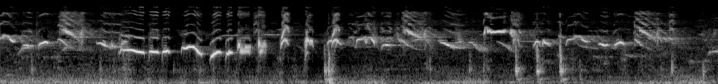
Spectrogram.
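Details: Energetic white-rumped shama song meant to prompt a lazy, silent bird to start singing: bright whistled phrases mixed with high squeaky trills, buzzy notes and quick clicks, delivered in dense, varied bursts with only brief gaps.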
